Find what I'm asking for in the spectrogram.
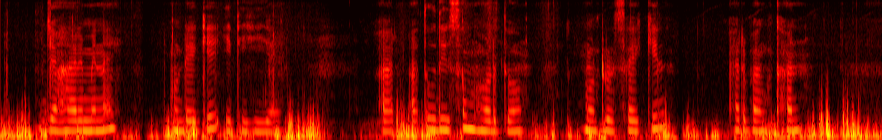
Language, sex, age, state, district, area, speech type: Santali, female, 18-30, Jharkhand, Seraikela Kharsawan, rural, spontaneous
